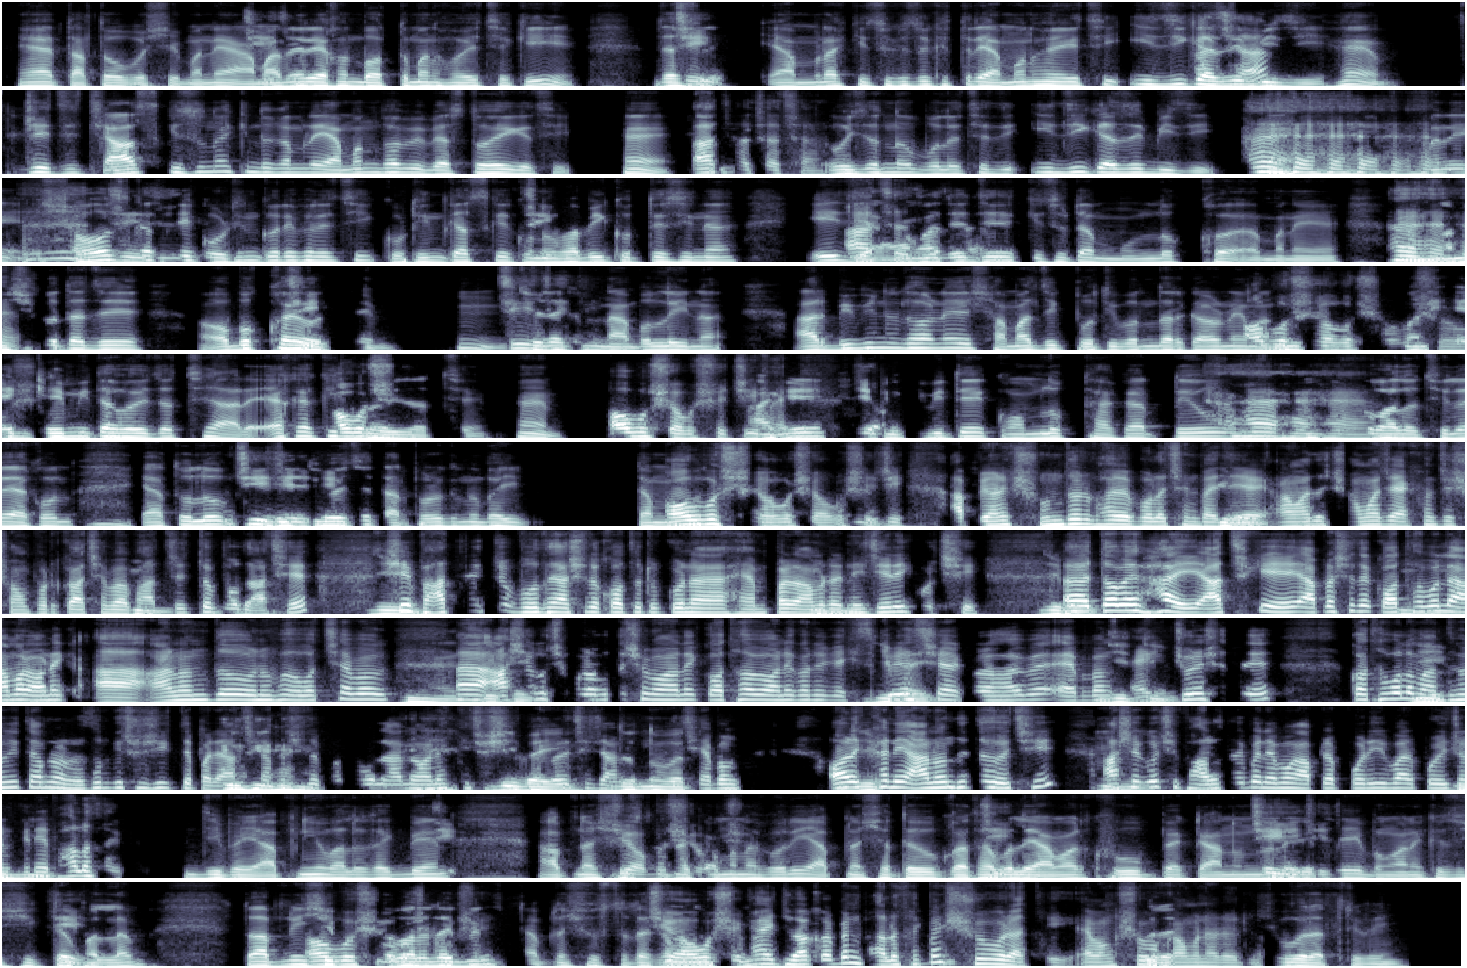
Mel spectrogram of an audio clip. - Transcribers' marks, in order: giggle; unintelligible speech; static; chuckle; unintelligible speech; unintelligible speech
- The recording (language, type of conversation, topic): Bengali, unstructured, আপনার মতে, সমাজে ভ্রাতৃত্ববোধ কীভাবে বাড়ানো যায়?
